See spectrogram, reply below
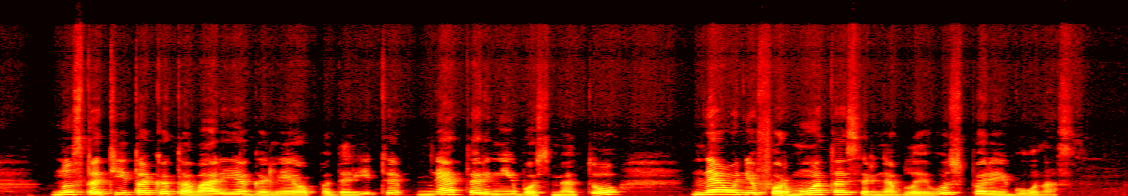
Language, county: Lithuanian, Kaunas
